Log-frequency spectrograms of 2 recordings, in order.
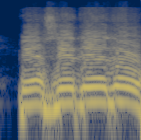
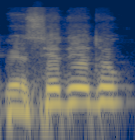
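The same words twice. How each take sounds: First: It is said as a firm demand. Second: It is said as a pleading request. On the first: The listener owes the money and must return it. "मतलब हमें तुमसे चाहिए, तुम हमसे उधार लिए हो" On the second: The speaker needs the money and is asking for it. "वो तुमसे आग्रह कर रहा है"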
